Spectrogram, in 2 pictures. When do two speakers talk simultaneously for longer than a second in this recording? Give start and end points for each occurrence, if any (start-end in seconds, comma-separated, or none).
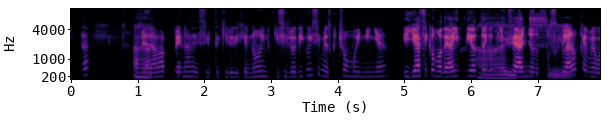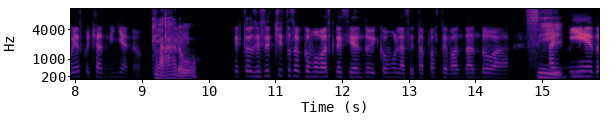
6.1-7.6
